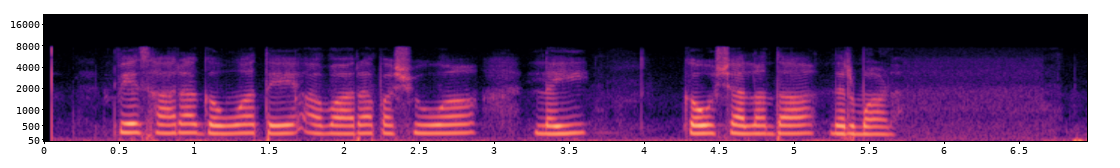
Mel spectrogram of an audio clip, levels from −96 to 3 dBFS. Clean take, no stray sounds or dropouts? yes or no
yes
